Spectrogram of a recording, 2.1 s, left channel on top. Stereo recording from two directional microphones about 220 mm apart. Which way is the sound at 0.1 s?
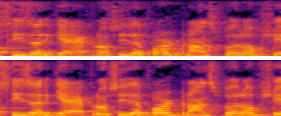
50° right (ahead or behind).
